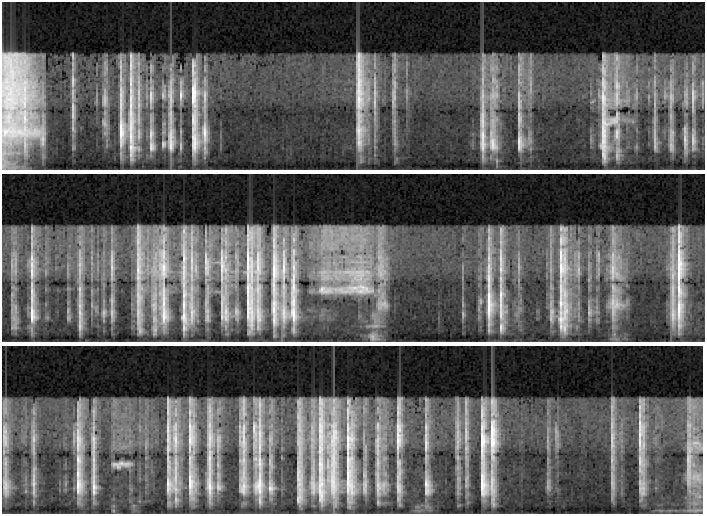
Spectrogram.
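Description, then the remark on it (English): Rapid, irregular clicking of fingers typing on a computer keyboard, with short pauses between bursts of keystrokes. The taps are crisp, with no talking. “So, yeah, so I was just typing something here.”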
